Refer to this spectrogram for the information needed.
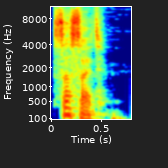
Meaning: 1. to suck 2. to perform fellatio
- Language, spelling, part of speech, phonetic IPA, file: Russian, сосать, verb, [sɐˈsatʲ], Ru-сосать.ogg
